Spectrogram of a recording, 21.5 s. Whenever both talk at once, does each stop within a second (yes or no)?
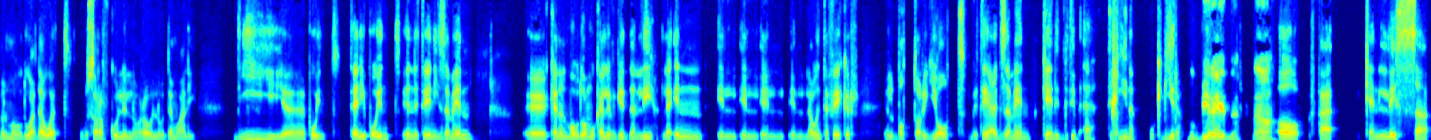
yes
